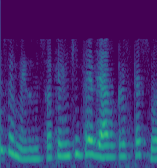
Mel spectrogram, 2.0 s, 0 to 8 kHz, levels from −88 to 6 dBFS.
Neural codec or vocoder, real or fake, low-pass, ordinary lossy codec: codec, 16 kHz, 1 kbps, FreqCodec, smaller model; fake; 7.2 kHz; AAC, 16 kbps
